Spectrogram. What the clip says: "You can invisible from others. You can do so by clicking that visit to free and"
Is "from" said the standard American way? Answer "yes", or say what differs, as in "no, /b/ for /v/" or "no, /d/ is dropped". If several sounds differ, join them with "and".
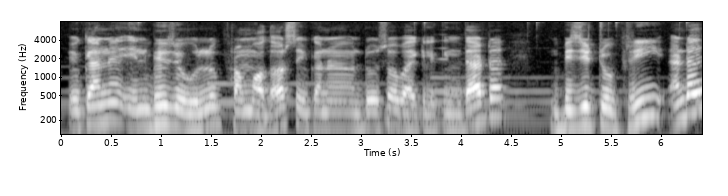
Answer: no, /p/ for /f/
